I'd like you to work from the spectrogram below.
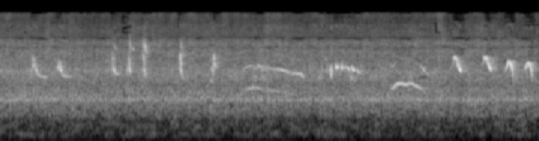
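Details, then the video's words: White-eye lure sound meant to make white-eyes open their beaks and sing, mixed with rain sounds: short high chirps and thin whistled slurs, some rising or falling, then a quick run of repeated chirps near the end over a steady hiss. "Suara Pleci Pikat,bikin Pleci jadi Buka Paruh, Ngriwik,Ngalas dan Gacor."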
